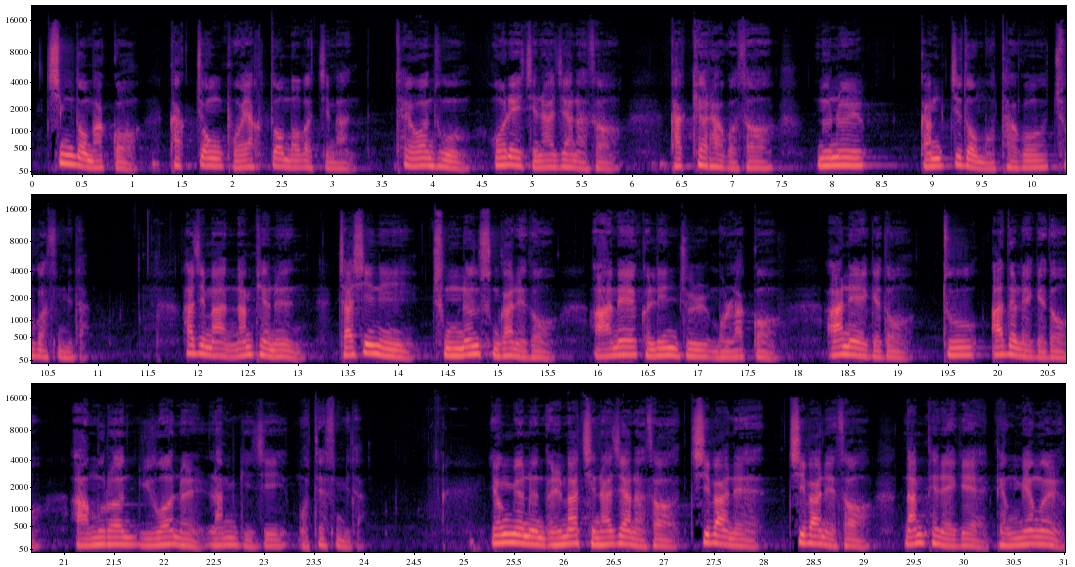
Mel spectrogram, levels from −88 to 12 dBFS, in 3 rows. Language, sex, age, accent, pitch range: Korean, male, 50-69, native, 105-140 Hz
